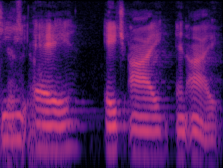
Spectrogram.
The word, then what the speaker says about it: tahini: Tah replaced aah sagore the Wes award couple t a h i n i tahini correct just say it quickly there's Sam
